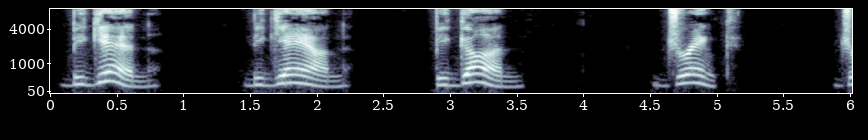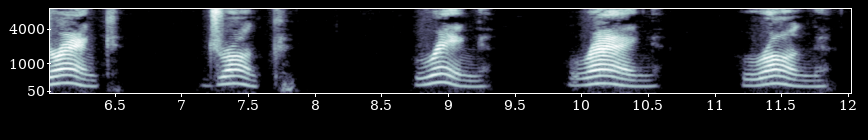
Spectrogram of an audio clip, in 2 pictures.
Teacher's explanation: the vowel changes from I to a to u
